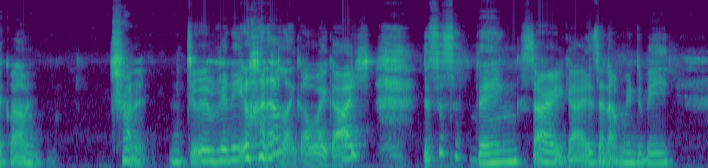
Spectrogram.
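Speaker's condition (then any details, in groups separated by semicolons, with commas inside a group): Cerebral palsy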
